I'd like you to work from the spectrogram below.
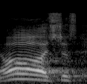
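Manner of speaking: slow, drawn-out mock complaint; hammed-up weary whining; mock discouraged. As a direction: moan it like a put-upon worker. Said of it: "they look like they're just, somebody's licked the stripes".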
